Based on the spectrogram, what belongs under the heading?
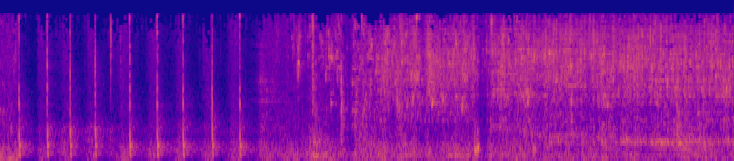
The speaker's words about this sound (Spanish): Abigail echa la leche en una olla.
